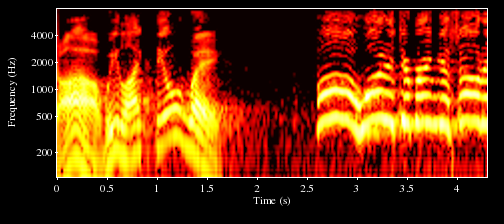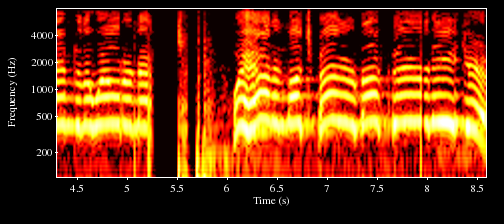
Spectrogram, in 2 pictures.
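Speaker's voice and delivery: very high, animated, swooping cartoon voice. Speaker acts out Israel's complaint in the wilderness, VeggieTales imitation. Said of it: "That's my imitation of VeggieTales".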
